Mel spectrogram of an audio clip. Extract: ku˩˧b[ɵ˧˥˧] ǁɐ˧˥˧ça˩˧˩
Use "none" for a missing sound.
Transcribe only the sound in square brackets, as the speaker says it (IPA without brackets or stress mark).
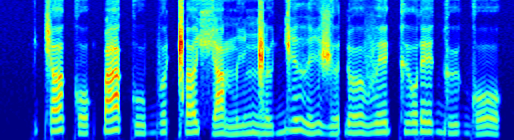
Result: ɵ˦˥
